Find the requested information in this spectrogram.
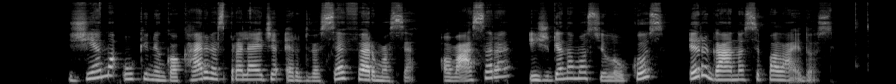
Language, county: Lithuanian, Kaunas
